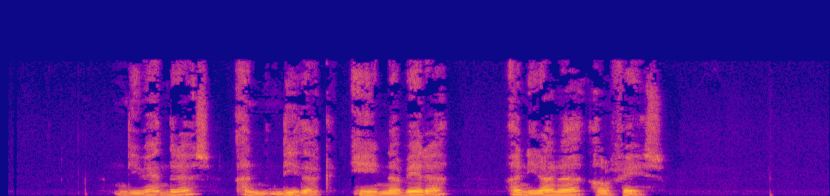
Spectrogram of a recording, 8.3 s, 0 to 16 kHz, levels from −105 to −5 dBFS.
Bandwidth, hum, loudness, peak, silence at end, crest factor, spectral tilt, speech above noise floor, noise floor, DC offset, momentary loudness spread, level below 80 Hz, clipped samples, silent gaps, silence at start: 11.5 kHz; none; -28 LUFS; -12 dBFS; 1.7 s; 18 dB; -6 dB/octave; 51 dB; -78 dBFS; under 0.1%; 15 LU; -70 dBFS; under 0.1%; none; 1.15 s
